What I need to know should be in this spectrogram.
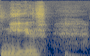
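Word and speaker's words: Niamh: I had to look this up how to pronounce it because I was definitely getting it wrong in my head it's not neam it's Neeve uh I'm not not Irish I think I'm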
